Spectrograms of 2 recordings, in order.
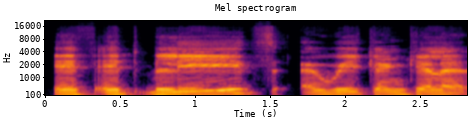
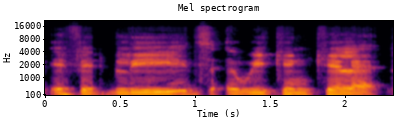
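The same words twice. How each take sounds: First: Put-on horrible Arnie accent. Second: Said in the usual way. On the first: Quizmaster doing the Predator quote for chat in a bad Austrian Arnie accent. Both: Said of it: "that's a horrible Arnie accent".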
